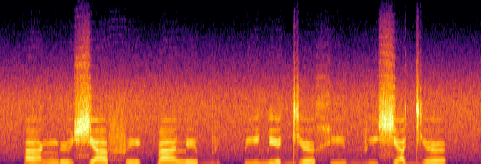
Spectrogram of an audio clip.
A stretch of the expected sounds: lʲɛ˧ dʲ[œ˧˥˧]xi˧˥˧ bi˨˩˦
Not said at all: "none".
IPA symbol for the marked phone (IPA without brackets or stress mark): œ˧˥˧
